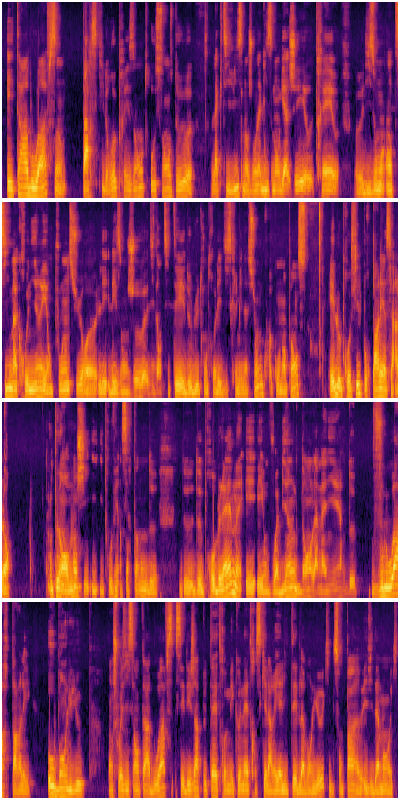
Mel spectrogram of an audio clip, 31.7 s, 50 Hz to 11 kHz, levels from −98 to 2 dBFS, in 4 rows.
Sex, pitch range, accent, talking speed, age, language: male, 85-105 Hz, French, 180 wpm, 20-39, French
